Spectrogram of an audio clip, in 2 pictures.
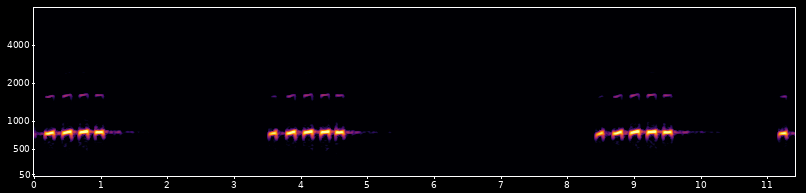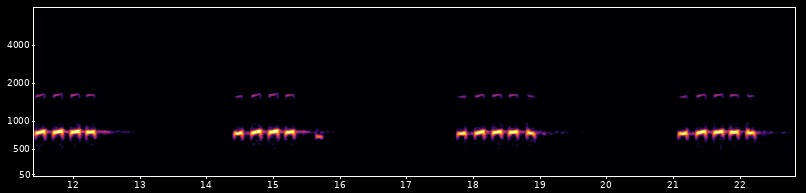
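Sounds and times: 
Aegolius funereus: 0:00.0 - 0:05.2, 0:08.4 - 0:10.0, 0:11.2 - 0:12.9, 0:14.4 - 0:16.0, 0:17.8 - 0:19.4, 0:21.1 - 0:22.8.

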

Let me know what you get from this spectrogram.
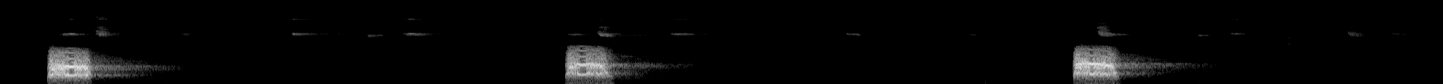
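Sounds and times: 
Asio otus long-eared owl: 0:00.5 - 0:01.6, 0:05.7 - 0:07.0, 0:10.8 - 0:12.0
nature sounds: 0:00.5 - 0:02.1, 0:05.7 - 0:07.1, 0:10.8 - 0:12.5.

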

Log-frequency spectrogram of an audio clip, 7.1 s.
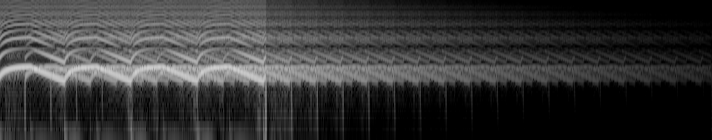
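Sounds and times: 
siren: 0:00.0 - 0:03.8.

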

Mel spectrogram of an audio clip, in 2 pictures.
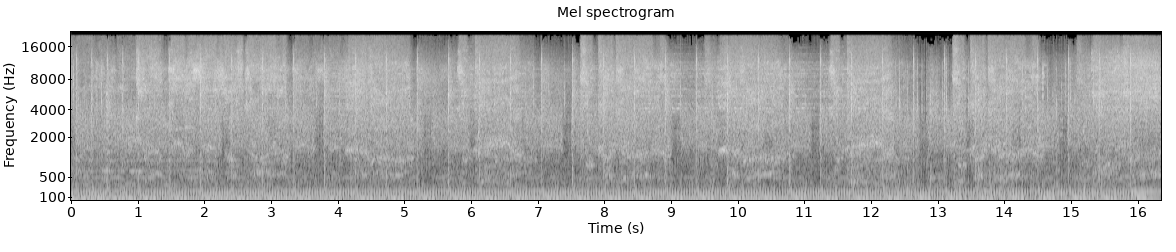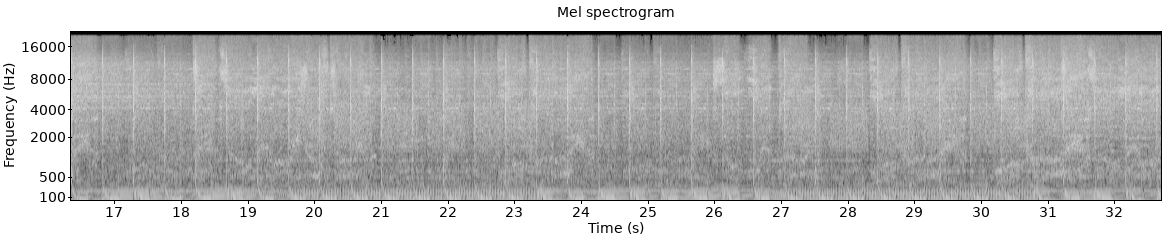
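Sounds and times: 
remixed music: 0:00.0 - 0:32.6.

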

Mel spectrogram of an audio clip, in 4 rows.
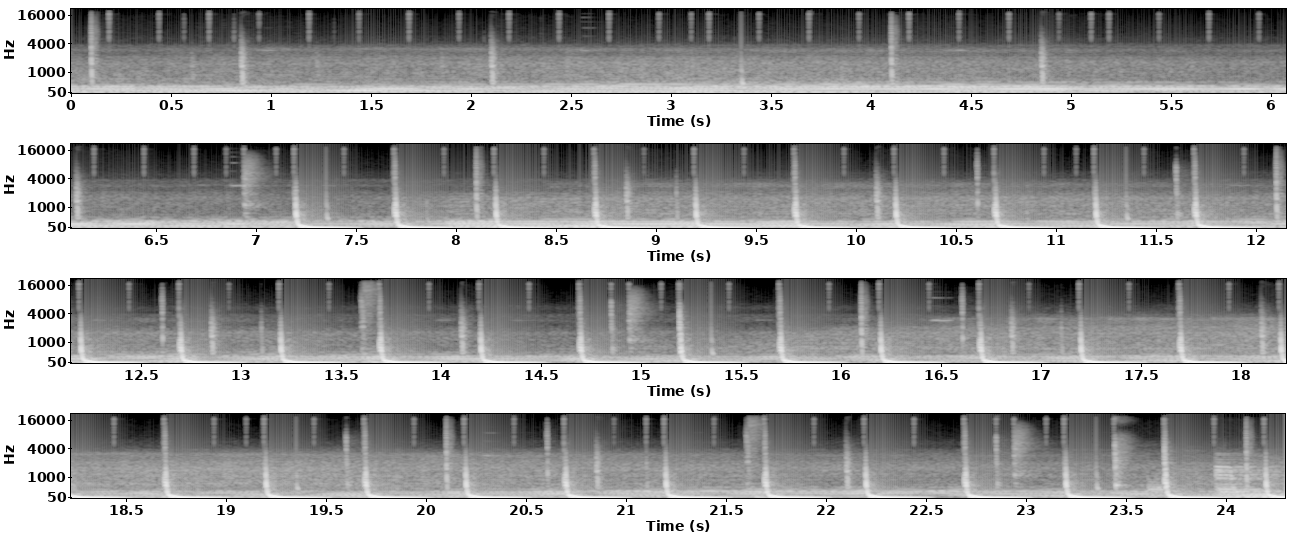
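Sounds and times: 
dub music: 0:06.9 - 0:24.2.

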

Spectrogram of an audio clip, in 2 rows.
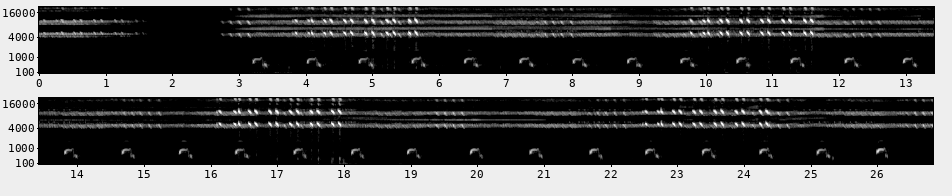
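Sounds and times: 
greater painted snipe Rostratula benghalensis calling: 0:03.2 - 0:05.8, 0:06.4 - 0:12.4, 0:13.0 - 0:13.2, 0:13.8 - 0:14.0, 0:14.6 - 0:14.9, 0:15.5 - 0:19.2, 0:19.9 - 0:20.2, 0:20.8 - 0:21.0, 0:21.7 - 0:21.9, 0:22.5 - 0:24.5, 0:25.1 - 0:25.4, 0:26.0 - 0:26.2.

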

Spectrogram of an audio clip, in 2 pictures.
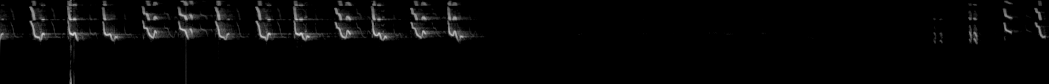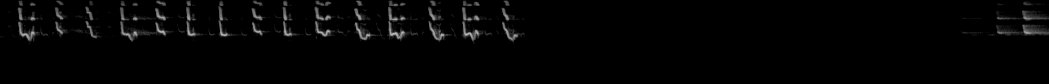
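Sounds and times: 
chiffchaff Phylloscopus collybita singing: 0:00.0 - 0:04.7, 0:10.0 - 0:15.7.

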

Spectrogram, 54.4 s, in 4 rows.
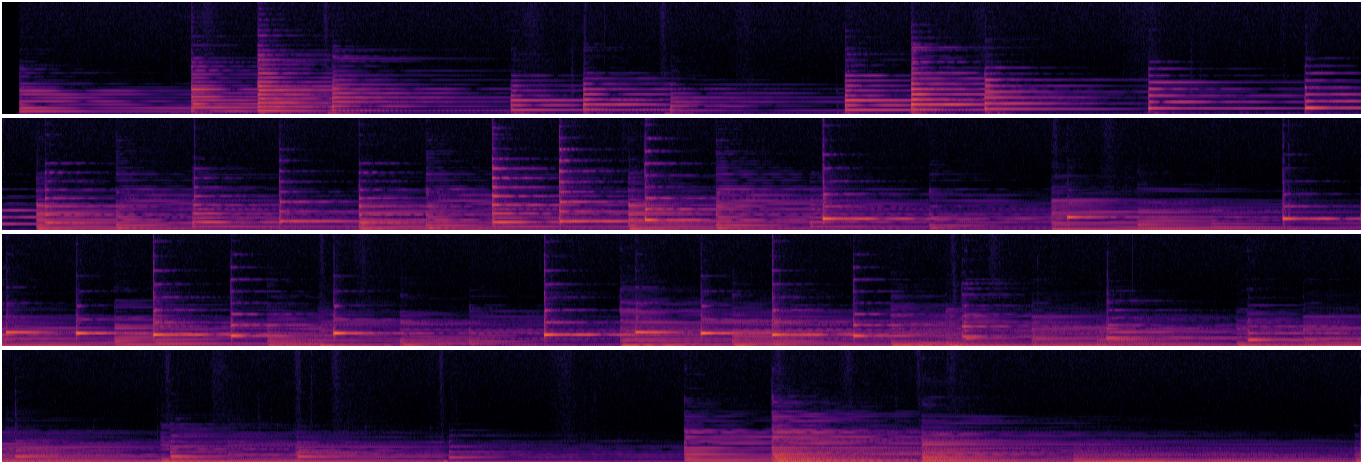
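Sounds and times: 
piano: 0:00.0 - 0:54.3.

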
